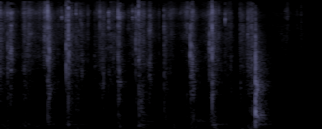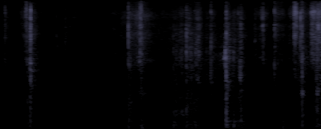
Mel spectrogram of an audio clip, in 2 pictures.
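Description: Tarot cards being shuffled and handled: irregular light snaps and taps, with one sharper snap about two and a half seconds in and a quieter stretch after it.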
